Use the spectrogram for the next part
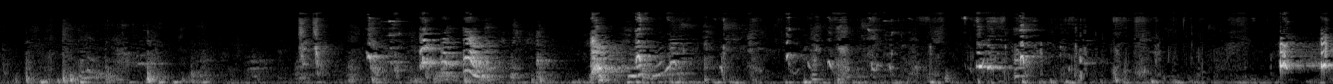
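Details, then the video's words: Shetland Sheepdog, with a puppy theme, giving a busy run of overlapping high yips, whines and short barks that come in quick bursts with hardly a pause. Several voices may be mixed. "Shetland Sheepdog"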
